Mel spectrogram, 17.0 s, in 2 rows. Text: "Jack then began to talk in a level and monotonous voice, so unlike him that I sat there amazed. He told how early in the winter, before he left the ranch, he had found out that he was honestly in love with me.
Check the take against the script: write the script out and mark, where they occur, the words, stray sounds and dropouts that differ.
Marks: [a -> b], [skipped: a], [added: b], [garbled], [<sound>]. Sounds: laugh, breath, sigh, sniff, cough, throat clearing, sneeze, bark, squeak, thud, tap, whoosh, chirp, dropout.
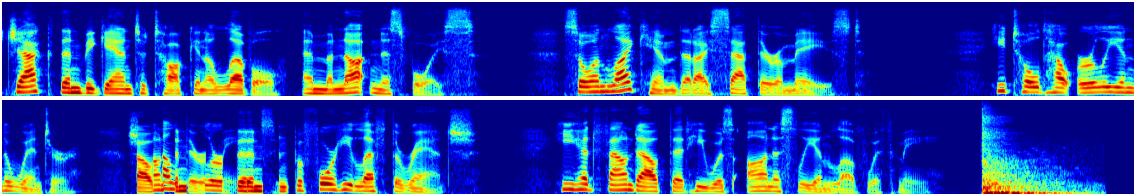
"Jack then began to talk in a level and monotonous voice, so unlike him that I sat there amazed. He told how early in the winter, [garbled] before he left the ranch, he had found out that he was honestly in love with me. [thud]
